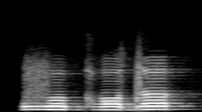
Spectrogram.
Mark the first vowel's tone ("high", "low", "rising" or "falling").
low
